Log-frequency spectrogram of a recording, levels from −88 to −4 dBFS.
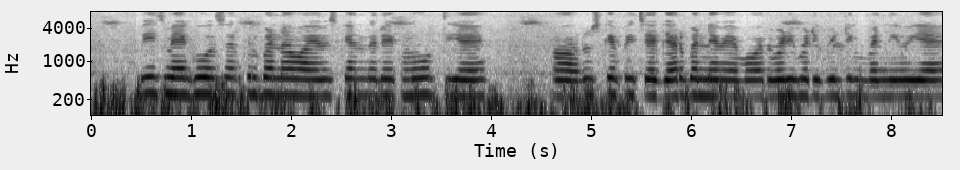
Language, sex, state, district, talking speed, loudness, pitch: Hindi, female, Rajasthan, Bikaner, 190 wpm, -15 LUFS, 230 Hz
